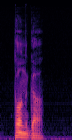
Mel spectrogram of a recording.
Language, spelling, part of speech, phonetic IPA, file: Polish, Tonga, proper noun, [ˈtɔ̃ŋɡa], Pl-Tonga.ogg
